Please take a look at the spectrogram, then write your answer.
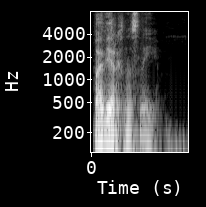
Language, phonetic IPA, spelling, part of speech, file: Russian, [pɐˈvʲerxnəsnɨj], поверхностный, adjective, Ru-поверхностный.ogg
- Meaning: 1. surface 2. shallow, superficial, perfunctory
